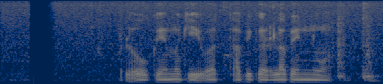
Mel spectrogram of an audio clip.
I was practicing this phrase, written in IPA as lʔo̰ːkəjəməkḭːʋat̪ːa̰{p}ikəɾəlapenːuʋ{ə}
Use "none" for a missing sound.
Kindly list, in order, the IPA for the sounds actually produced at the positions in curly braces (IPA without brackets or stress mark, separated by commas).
p, a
